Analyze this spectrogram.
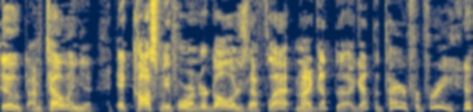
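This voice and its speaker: A loud, animated, high-pitched man's voice with very wide pitch swings. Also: fairly quick pace. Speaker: hot rod hobbyist vlogger. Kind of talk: casual vlog monologue. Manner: animated, halting with repetitions.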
